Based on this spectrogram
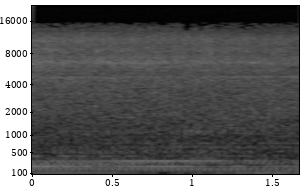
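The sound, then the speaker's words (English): A neighbor's lawn mower engine runs outside in a steady, low-pitched drone with a buzzing harmonic hum, holding an even loudness throughout with no voices over it. “I was waiting because I knew of all the days we were recording outside that like someday he would be out mowing his lawn.”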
